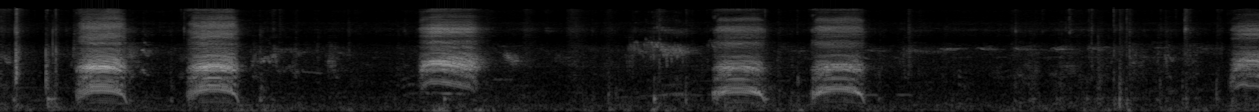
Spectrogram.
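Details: Crows calling while fighting with wild birds over food: harsh, broad caws, several spaced about a second apart in two bursts, with quieter chatter between.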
